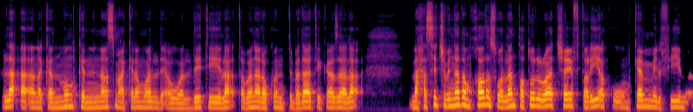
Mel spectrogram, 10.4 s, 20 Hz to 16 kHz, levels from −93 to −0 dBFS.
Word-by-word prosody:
لأ 150 -2 +2
أنا 135 -1 -1
كان 135 +1 -2
ممكن 155 0 -2
إن 135 - -5
أنا 140 +2 -1
أسمع 150 0 -3
كلام 145 0 -4
والدي 140 -2 -2
أو - - -3
والدتي، 130 +3 -3
لأ 140 +1 +2
طب 135 -1 -4
أنا 145 +1 +3
لو 135 -1 +2
كنت 135 0 -7
بدأت 145 +1 +2
كذا 140 -1 +1
لأ، 145 +1 0 0.7
ما 145 +1 0
حسّيتش 195 -2 -3
بالندم 190 +2 +4
خالص؟ 195 +4 +4
والّا 155 +2 +3
أنت 175 0 0
طول 180 -1 +1
الوقت 175 +1 +4
شايف 175 0 0
طريقك 160 +2 -1
ومكمّل 145 - -2
فيه؟ 150 +2 -4
م 140 - -7
145 Hz, 185 wpm, -22 LUFS, 135-165 Hz, 0.7 s, بالندم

